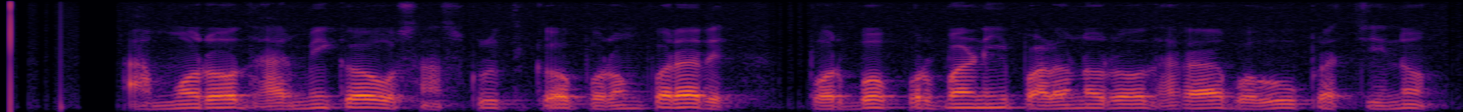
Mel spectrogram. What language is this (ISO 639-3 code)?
ori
